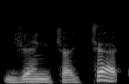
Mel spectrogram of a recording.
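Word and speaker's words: Chiang Kai-shek: the nationalist forces under zhengchaichi also sometimes pronounced zhang chai czech dominated southwestern china protected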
